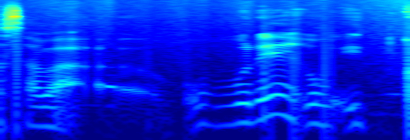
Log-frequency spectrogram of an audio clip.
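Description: A woman's voice, quiet and brief, in a short lull between louder phrases of conversation.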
